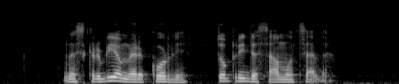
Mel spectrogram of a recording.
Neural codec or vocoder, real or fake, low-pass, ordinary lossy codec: codec, 16 kHz, 4 kbps, X-Codec, HuBERT features, trained on balanced general audio; fake; 7.2 kHz; none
